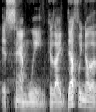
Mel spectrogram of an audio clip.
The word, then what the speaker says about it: Samhain: game I Dallas pronounced Samhain Samhain but know as Sam ween okay you're supposed to pronounce you pronounce the H as a W it's supposed to be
